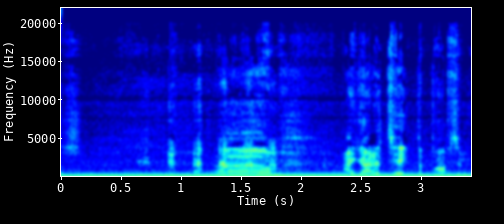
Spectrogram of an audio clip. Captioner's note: laughing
